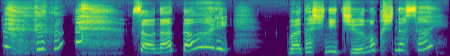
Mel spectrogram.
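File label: DIALOGUE, Japanese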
